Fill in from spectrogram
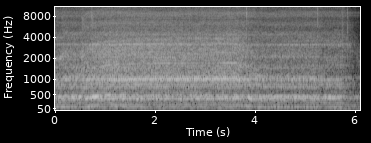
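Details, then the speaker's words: KitchenAid Artisan stand mixer after replacing stripped plastic worm gear (motor ran but didn't spin): steady motor hum with smooth gear whir at constant speed, no skipping or grinding; normal running. "It's like brand new again."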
